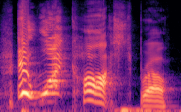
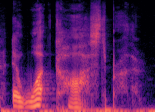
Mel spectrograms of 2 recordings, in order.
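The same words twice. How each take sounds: First: Very high, very slow, stretched-out plea; dramatic question. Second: Breathy whispered echo, much softer. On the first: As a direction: ask it like a grand tragic hero. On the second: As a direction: whisper it as an ominous afterthought. Repeated as hushed echo. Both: Acted.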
